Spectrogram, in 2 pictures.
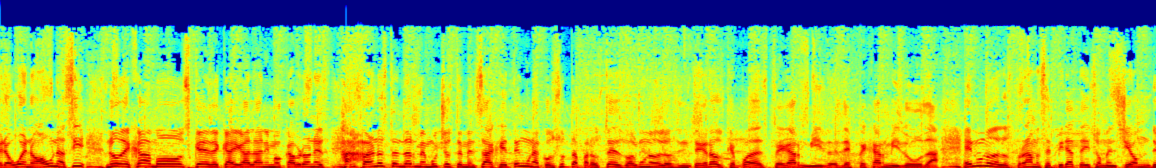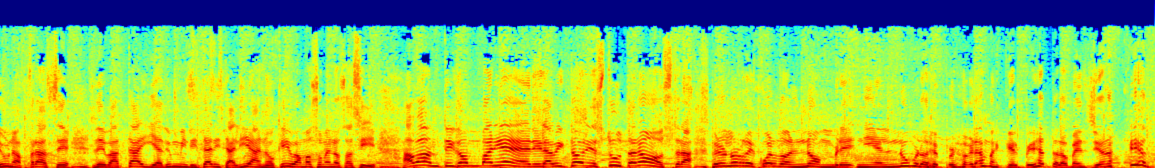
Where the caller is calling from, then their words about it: Guerrero, Mexico; de Guerrero, México.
